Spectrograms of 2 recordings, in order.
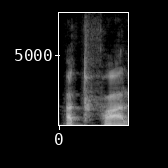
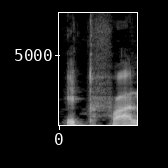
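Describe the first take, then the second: First: The word begins with an 'a' vowel. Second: The word begins with an 'i' vowel. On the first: The speaker calls it right. "दुरुस्त लफ्ज इत्फाल नहीं बल्कि अतफाल है" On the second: The speaker calls it wrong. "इसको अलिफ के नीचे जेर लगाकर यानी इत्फाल कहना ये गलत है"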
